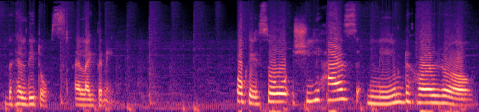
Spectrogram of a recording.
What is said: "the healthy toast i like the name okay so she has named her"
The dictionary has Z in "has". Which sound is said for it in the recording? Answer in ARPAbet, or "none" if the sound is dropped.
Z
